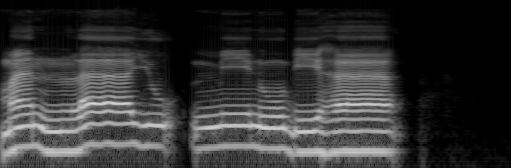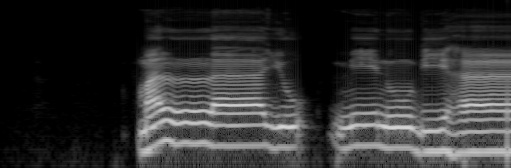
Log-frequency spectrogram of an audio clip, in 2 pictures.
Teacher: Pengucapan nun mati pada kata man yang berubah menjadi malla, ini hukum bacaannya disebut idgham bila gunnah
